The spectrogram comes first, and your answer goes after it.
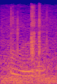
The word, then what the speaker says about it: Perrotta: Is it Perrotta, like P-E-R-O-T? Perrotta. Okay. It's Perrotta.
